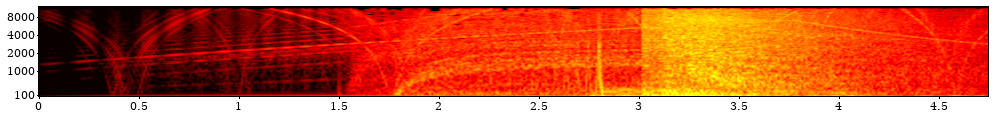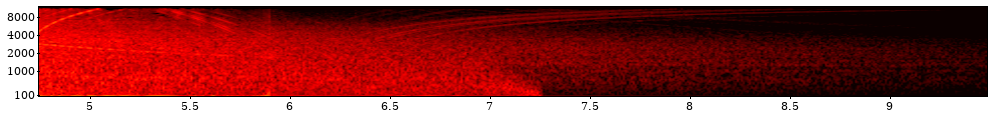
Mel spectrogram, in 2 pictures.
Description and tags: Energy Weapon Laser
Synthesized and layered sound of an energy weapon shooting.
Charge, Energy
